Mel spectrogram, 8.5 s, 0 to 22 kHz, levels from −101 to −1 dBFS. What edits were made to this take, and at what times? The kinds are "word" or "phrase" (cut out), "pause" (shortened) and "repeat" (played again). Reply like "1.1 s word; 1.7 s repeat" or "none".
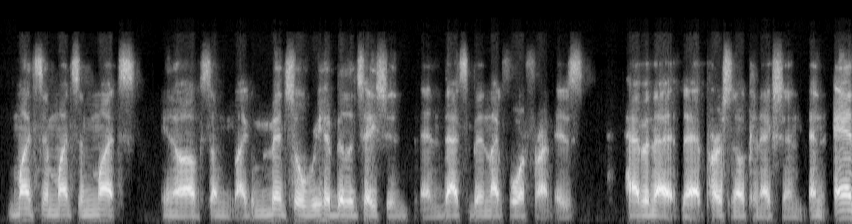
2.0 s word; 4.1 s word; 5.0 s phrase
